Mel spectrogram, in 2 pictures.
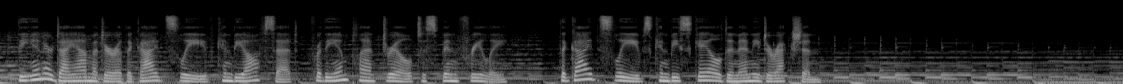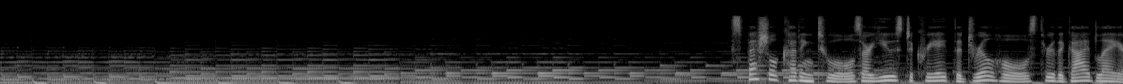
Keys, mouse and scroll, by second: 1.9 click, 2.0 scroll up 3, 2.7 shift+middle click, 3.1-3.5 shift+scroll down 1, 3.5-6.5 drag, 8.0 click, 12.2 s, 13.3 scroll down 3, 13.4 s, 14.7 s, 18.1 click, 18.2 middle drag, 18.4 s, 21.8 scroll, 21.9-22.4 scroll down 1.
